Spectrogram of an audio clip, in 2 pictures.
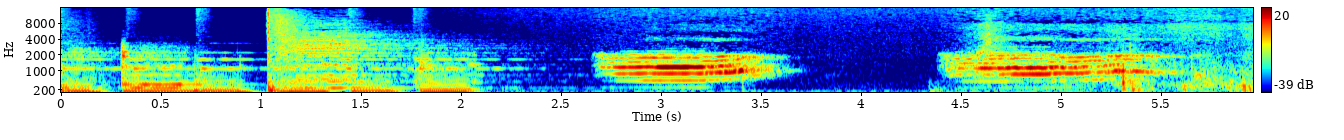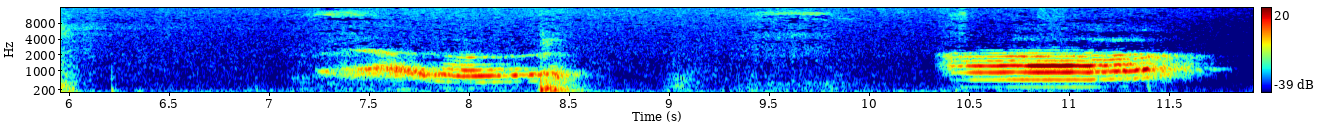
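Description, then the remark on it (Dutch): A domestic cat meows four times, each a drawn-out, wavering cry with pauses between, clear, after a short burst of low tonal, music-like notes at the start. “Waarom heb je het geluid van je kat, die nu overigens naast ons ligt en naar ons zit te kijken?”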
